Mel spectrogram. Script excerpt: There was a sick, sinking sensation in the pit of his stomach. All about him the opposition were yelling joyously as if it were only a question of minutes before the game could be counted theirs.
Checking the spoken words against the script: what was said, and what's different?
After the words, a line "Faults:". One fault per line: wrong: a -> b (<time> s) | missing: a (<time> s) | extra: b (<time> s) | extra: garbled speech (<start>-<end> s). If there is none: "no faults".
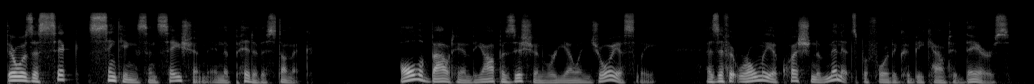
There was a sick, sinking sensation in the pit of his stomach. All about him the opposition were yelling joyously as if it were only a question of minutes before the could be counted theirs.
Faults:
missing: game (9.0 s)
